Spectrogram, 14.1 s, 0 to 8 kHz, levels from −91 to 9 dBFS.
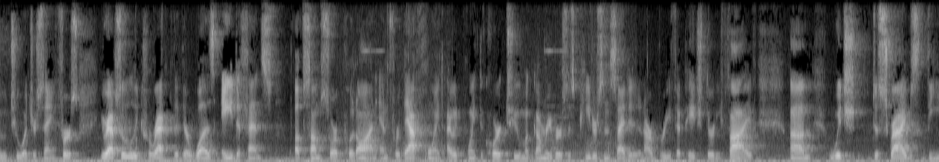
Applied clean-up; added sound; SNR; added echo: none; Zipper (clothing) / Telephone; 18 dB; none.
